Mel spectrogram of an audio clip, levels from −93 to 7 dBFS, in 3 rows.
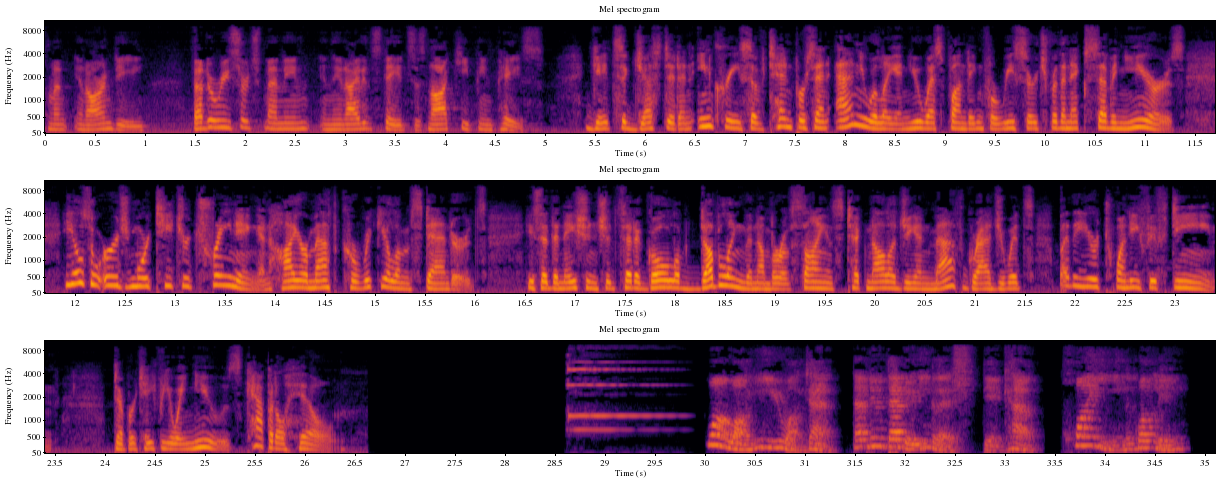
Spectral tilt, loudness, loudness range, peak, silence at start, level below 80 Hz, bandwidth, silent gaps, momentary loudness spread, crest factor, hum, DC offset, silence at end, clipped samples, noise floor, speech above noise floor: -6.5 dB/octave; -23 LUFS; 12 LU; -2 dBFS; 0 s; -56 dBFS; 9.4 kHz; 26.90-28.59 s, 29.90-29.99 s, 33.39-33.55 s; 15 LU; 22 dB; none; under 0.1%; 0.3 s; under 0.1%; -50 dBFS; 27 dB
